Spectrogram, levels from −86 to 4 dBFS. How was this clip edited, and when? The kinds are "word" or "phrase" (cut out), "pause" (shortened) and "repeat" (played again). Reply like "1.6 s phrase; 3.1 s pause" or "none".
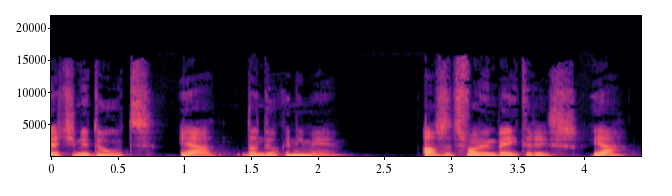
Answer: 2.5 s pause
